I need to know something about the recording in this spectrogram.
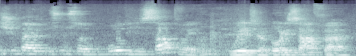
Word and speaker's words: bodhisattva: Which a bodhisattva, it's actually bodhisattva. Да, That's how it's pronounced, bodhisattva.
